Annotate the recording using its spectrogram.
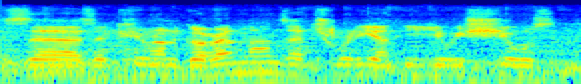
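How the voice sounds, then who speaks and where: With music in the background and audible room echo, a man speaks in a French accent at a fairly quick pace with ordinary pitch variation. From France. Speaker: diplomat. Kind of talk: talk at a public discussion. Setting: outdoor festival stage with audience. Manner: hesitant, with fillers.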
